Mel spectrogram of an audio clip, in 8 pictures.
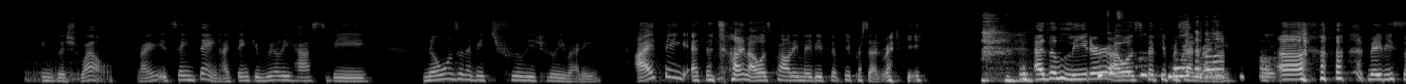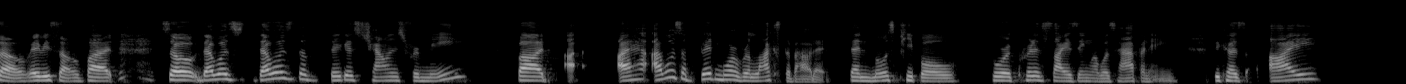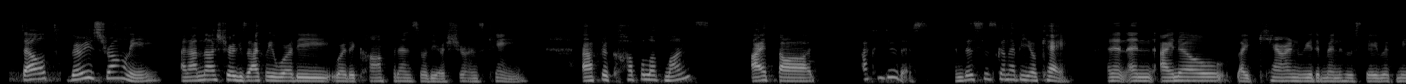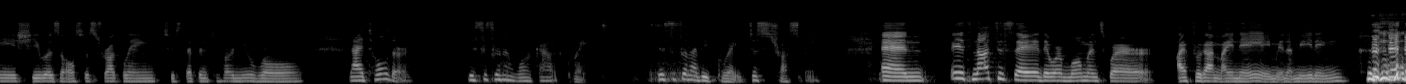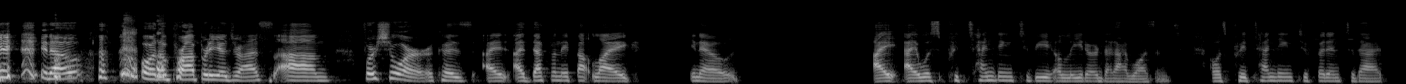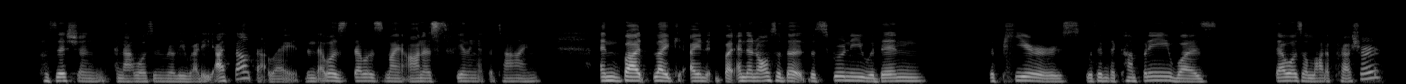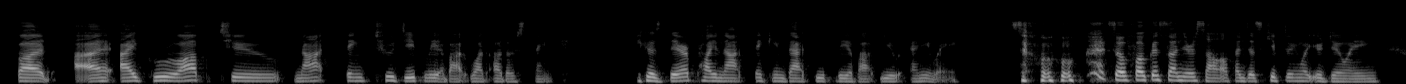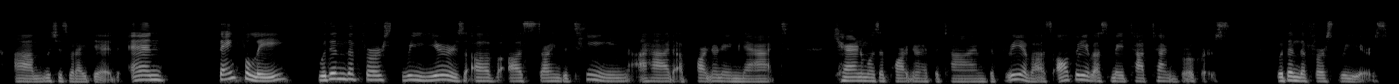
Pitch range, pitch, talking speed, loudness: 150-200 Hz, 170 Hz, 180 wpm, -29 LUFS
